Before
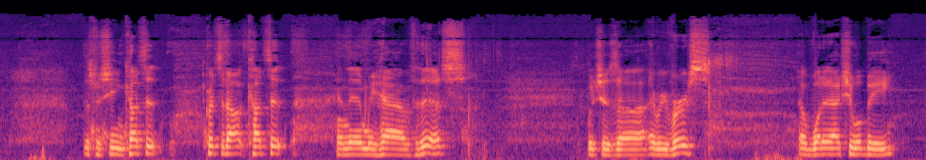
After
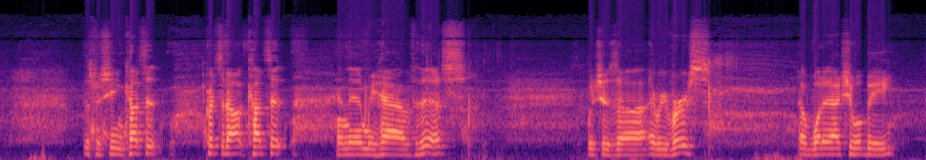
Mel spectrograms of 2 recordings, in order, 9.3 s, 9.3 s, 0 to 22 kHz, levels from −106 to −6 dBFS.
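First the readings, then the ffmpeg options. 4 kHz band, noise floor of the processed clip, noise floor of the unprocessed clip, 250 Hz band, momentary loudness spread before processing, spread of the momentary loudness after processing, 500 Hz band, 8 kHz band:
-5.5 dB, -55 dBFS, -53 dBFS, -14.5 dB, 19 LU, 17 LU, -7.5 dB, -8.0 dB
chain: -af "acrusher=bits=8:mode=log:mix=0:aa=0.000001,equalizer=f=250:t=o:w=1:g=-9,equalizer=f=1k:t=o:w=1:g=11,equalizer=f=2k:t=o:w=1:g=11,volume=-9dB"

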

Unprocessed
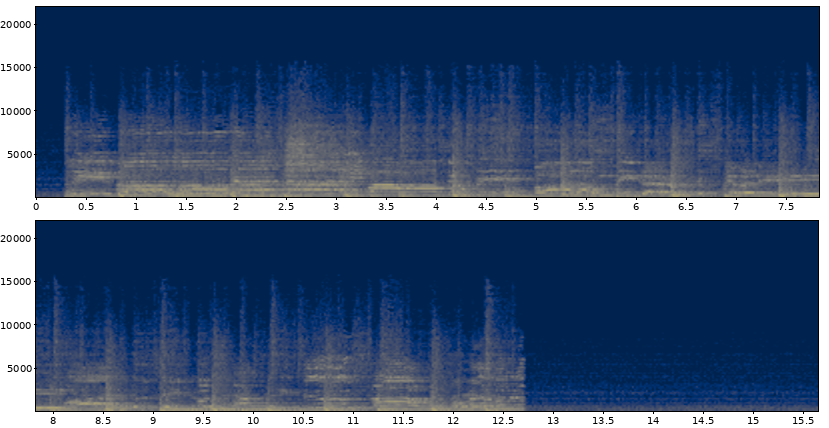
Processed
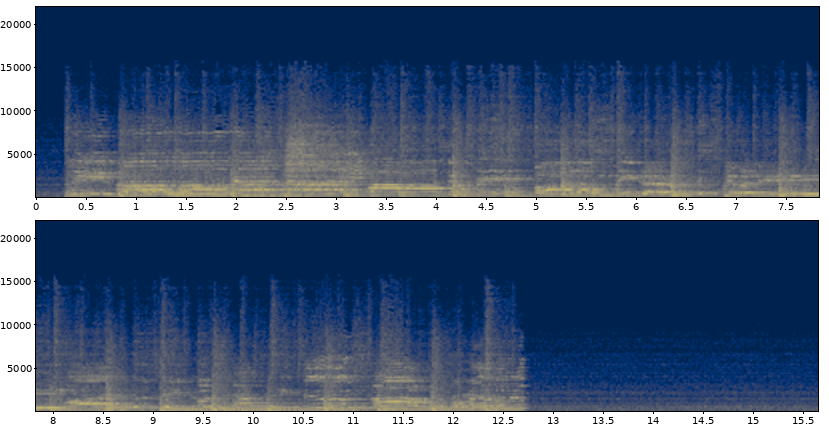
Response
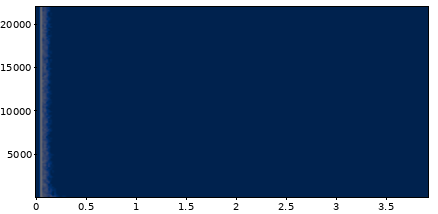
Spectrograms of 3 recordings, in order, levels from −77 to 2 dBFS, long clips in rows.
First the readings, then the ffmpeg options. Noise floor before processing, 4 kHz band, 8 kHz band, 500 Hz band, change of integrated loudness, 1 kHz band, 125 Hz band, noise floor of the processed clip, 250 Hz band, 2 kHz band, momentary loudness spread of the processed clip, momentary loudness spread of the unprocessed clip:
-54 dBFS, +5.5 dB, +4.5 dB, +7.5 dB, +6.5 dB, +8.0 dB, +2.0 dB, -48 dBFS, +4.0 dB, +6.5 dB, 6 LU, 5 LU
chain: -filter_complex "[0:a]lowshelf=f=320:g=-8.5,asplit=2[a][b];[1:a]atrim=start_sample=2205,atrim=end_sample=3528,highshelf=f=3.4k:g=-12[c];[b][c]afir=irnorm=-1:irlink=0,volume=5.5dB[d];[a][d]amix=inputs=2:normalize=0,volume=1.5dB"

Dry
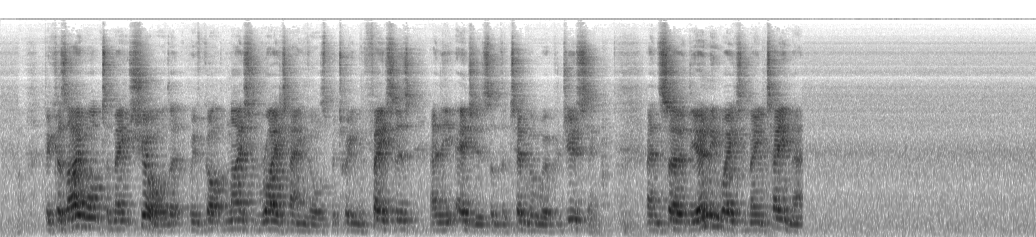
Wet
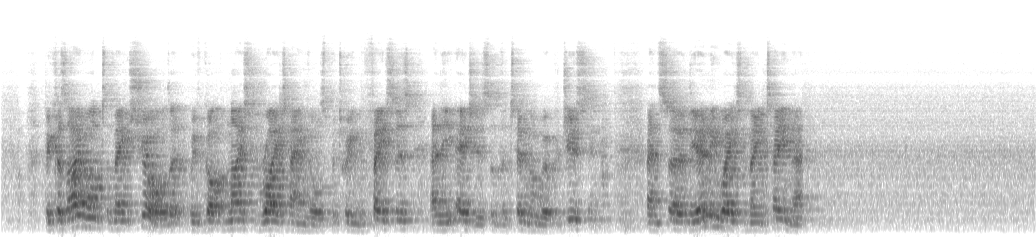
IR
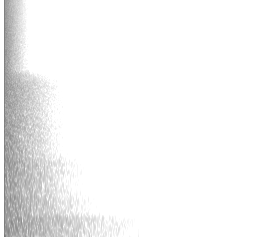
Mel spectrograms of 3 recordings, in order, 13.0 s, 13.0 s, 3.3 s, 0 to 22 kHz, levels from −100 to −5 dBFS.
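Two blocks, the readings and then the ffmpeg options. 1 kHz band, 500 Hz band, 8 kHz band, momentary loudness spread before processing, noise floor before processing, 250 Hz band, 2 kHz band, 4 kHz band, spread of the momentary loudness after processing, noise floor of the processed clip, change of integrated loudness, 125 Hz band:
-13.0 dB, -16.0 dB, -31.0 dB, 13 LU, -50 dBFS, -20.0 dB, -15.0 dB, -20.5 dB, 12 LU, -65 dBFS, -16.5 dB, under -25 dB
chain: -filter_complex "[0:a]aderivative,aecho=1:1:6.9:0.38,agate=range=-33dB:threshold=-53dB:ratio=3:detection=peak,highpass=140,equalizer=f=390:w=0.32:g=2.5,acompressor=threshold=-35dB:ratio=3,lowpass=1.2k,asplit=2[a][b];[1:a]atrim=start_sample=2205,adelay=103[c];[b][c]afir=irnorm=-1:irlink=0,volume=-16.5dB[d];[a][d]amix=inputs=2:normalize=0,volume=7.5dB"

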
